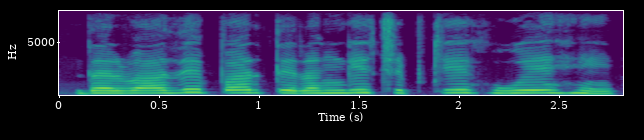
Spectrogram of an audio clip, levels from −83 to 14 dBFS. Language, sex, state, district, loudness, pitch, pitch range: Hindi, female, Madhya Pradesh, Bhopal, -13 LUFS, 245 Hz, 230-260 Hz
